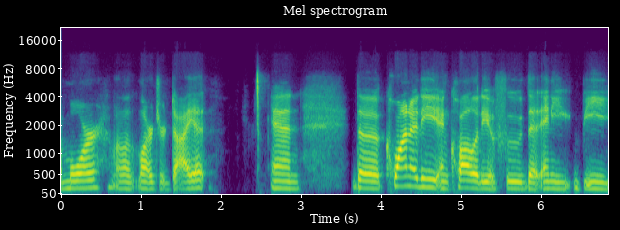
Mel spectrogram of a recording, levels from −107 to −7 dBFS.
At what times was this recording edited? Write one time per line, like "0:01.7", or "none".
none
